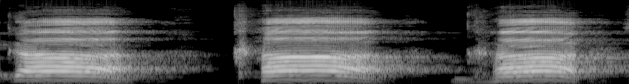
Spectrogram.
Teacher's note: पहले यहां देख लीजिए कंठ, कंठ का उच्चारण जितने भी क ख ग घ अड़, जो देखिए बोलिए क ख घ, सब जो बोल रहे हैं वो कहां से बोल रहे हैं, कंठ से बोल रहे हैं। इसीलिए क ख ग का जो पांचों वर्ण होगा वो कंठ से उसका उच्चारण स्थान होंगे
